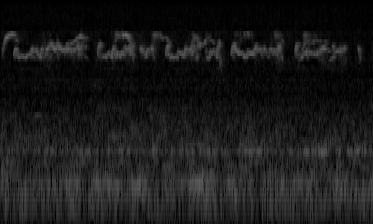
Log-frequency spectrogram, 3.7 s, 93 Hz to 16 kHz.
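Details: Pallid swift chick of a second clutch, only hours old, begging vigorously to be fed at its first feedings, recorded at a nest in Jerez de la Frontera, Spain, in 2022. It gives a continuous thin, high, wavering twitter in quick overlapping bursts over a low steady hum.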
